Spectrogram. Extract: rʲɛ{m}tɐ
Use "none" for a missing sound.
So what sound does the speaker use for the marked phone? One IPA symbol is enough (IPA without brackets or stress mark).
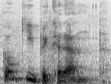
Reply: n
